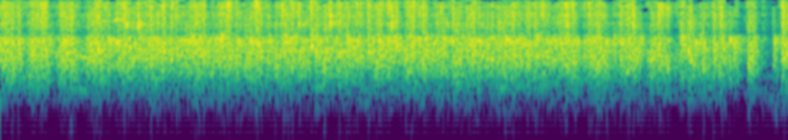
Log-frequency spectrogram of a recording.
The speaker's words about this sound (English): So I would like us to extend a round of applause to all our vendors who contributed.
